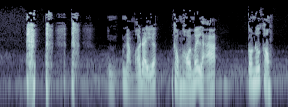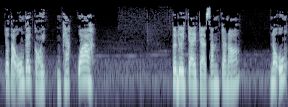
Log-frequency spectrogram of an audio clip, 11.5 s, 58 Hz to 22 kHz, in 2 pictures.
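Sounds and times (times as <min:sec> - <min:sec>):
young man coughing harshly in a weak struggling condition: 0:00.6 - 0:01.6
speech: 0:02.2 - 0:04.4, 0:05.0 - 0:07.7, 0:09.2 - 0:10.6, 0:11.2 - 0:11.5.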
